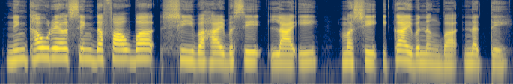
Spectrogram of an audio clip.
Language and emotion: Manipuri, neutral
